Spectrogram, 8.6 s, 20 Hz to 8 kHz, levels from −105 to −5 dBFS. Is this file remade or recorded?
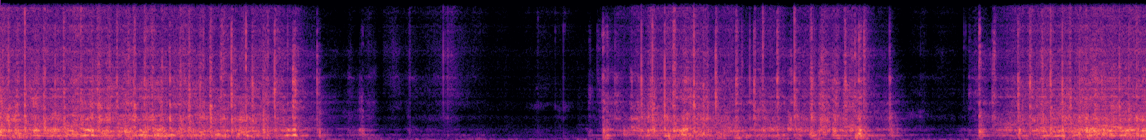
remade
